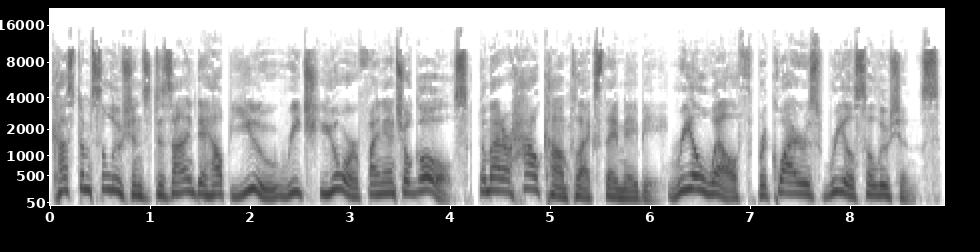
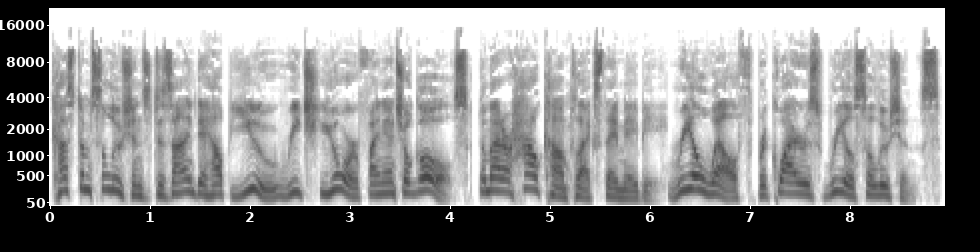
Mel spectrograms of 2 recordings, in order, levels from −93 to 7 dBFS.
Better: first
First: none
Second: thin; very slightly; fading below 800 Hz

